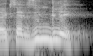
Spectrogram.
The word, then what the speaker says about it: Zinglé: C'est pas Axel Zingle, c'est Axel Zinglé.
